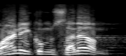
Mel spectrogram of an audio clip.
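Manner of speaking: curt, clear, firm and plain. Demonstrating how to answer a greeting from another woman's husband, firm and plain. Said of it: "Nah gitu bu. Jadi jelas. Jangan dilemah lembutin".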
